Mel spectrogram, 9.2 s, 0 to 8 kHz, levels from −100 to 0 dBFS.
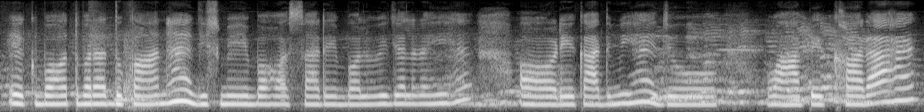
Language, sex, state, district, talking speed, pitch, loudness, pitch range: Hindi, male, Bihar, West Champaran, 145 wpm, 225 Hz, -15 LUFS, 215-245 Hz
